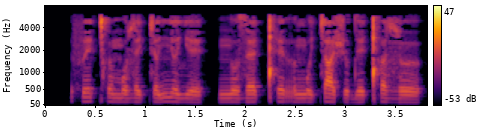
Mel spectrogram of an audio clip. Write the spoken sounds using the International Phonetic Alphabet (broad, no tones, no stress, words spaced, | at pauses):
feǀʰɵmoɮɛ cɐ ɲɐʎe | nʊ zɛǃʰe rəŋʷeca ʃʊdeǃʰɐ ɮɵ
